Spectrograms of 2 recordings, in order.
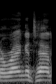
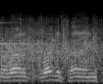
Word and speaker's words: orangutan: of the woods and orangutan is exactly what it is orangutan orangutang people pronounce it both ways you've got another five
